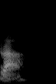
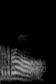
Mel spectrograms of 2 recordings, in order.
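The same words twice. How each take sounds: First: A thin r with an open a vowel. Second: A thick r with an o-like vowel. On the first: The speaker calls it wrong. "bukan ra" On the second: The speaker calls it right. "Bunyi dia ra"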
